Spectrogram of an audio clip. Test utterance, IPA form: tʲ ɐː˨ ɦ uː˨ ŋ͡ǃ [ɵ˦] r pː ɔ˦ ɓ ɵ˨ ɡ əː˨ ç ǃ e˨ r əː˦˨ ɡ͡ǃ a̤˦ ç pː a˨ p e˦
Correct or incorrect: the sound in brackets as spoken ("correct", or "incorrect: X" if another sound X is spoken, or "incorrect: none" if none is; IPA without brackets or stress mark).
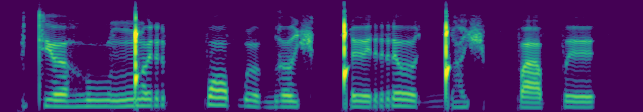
correct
